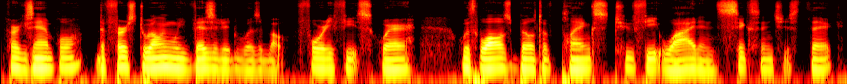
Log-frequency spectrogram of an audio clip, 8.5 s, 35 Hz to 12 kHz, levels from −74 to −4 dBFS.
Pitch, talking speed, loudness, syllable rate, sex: 100 Hz, 170 wpm, -21 LUFS, 4.2 syllables/s, male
